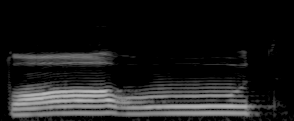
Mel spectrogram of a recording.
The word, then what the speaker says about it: طَاغُوتِ: Alif mad, make sure you pronounce it with a heavy sound because it's a heavy letter. فَمَنْ يَكْفُرْ بِالطَّاغُوتِ طَاغُوتِ Hassan, say this.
